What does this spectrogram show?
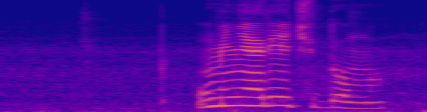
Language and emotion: Russian, neutral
